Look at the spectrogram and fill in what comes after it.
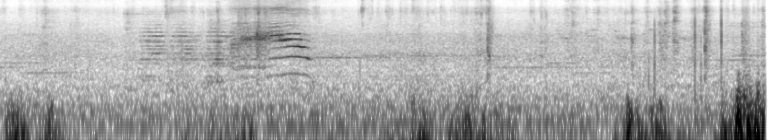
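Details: Cat family of a mother and her four kittens exploring the rooftop of their new home for the first time; one drawn-out, high, tonal meow that rises then bends downward, followed by soft rustling and scattered thumps.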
